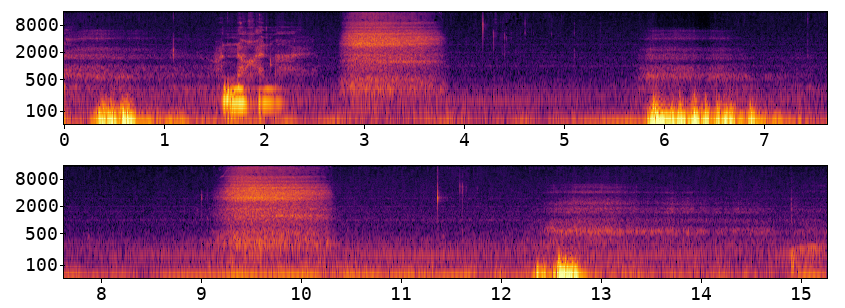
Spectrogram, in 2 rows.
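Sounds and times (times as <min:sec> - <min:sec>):
deep breathing in through the nose and out through the mouth: 0:00.0 - 0:01.5, 0:02.8 - 0:03.9, 0:05.7 - 0:07.5, 0:09.1 - 0:10.4, 0:12.3 - 0:15.2
speech: 0:01.6 - 0:02.3.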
